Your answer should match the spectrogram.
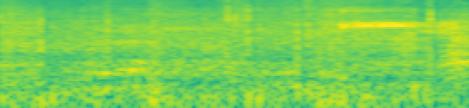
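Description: A basketball being dribbled on a gym floor during a game, with players' and spectators' voices in the hall and a short high squeak near the end.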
